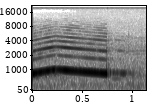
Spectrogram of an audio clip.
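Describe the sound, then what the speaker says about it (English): An Orange County Fire siren at a parade, a single short rising-and-falling wail, loud and near, cutting off abruptly with a faint tail. "Orange County Fire. You can hear the sirens."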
